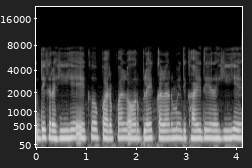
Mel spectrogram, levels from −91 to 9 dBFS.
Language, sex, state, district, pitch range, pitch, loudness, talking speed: Hindi, female, Haryana, Rohtak, 180-190 Hz, 185 Hz, -13 LUFS, 190 wpm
